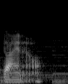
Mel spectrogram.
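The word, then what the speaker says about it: Deino: it's Dino I know a lot of people argue about the pronunciation of this Pokemon but I think the joke or the pun only works if you call it Dino next up is a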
